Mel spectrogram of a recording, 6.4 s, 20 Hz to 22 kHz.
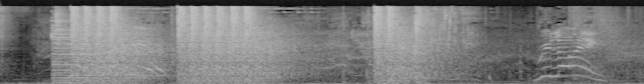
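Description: Sustained automatic gunfire in Left 4 Dead 2 comes in three long, loud close bursts separated by short gaps, with a voice calling out near the end of the stretch.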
